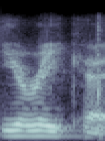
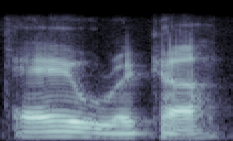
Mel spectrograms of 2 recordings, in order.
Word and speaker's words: Eureka: It's definitely pronounced Eureka, isn't it? Back me up on this, Chris. Eureka, darling. English lessons is Eureka. Thank you. But in ancient Greek is Eureka.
